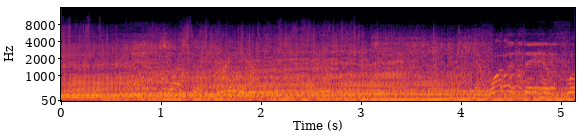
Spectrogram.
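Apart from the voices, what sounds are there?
North American AT-6 Texan propeller airplane flying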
